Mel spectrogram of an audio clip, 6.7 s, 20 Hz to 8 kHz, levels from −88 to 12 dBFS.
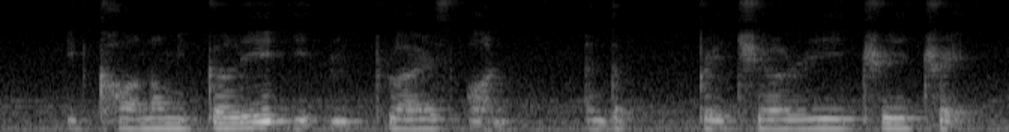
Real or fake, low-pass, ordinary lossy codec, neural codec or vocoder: real; none; none; none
